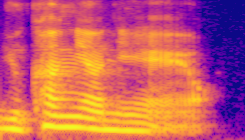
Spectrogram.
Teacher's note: because the H consonant, it sounds like little like K because it's aspirated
